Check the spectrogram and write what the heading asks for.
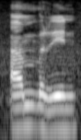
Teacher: میم ساکن کے بعد جو ہے با اور میم کے علاوہ حرف ہے یعنی را ہے تو یہاں پہ جو ہے اظہار شفوی ہوگا اور میم ساکن میں غنہ نہیں کریں گے۔ اور یہاں پہ را کو جو ہے باریک پڑھیں گے کیونکہ را کے نیچے دو زیر ہیں۔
